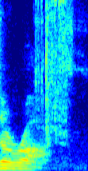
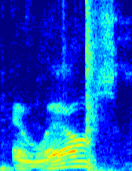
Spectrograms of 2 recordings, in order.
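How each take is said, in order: First: The name is said with an English-style pronunciation. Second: The name is said with a French-style pronunciation. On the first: "but it is a Ross" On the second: "Some people with like a French accent, it kind of sounds like"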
